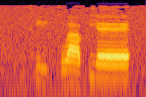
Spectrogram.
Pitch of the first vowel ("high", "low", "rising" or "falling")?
low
